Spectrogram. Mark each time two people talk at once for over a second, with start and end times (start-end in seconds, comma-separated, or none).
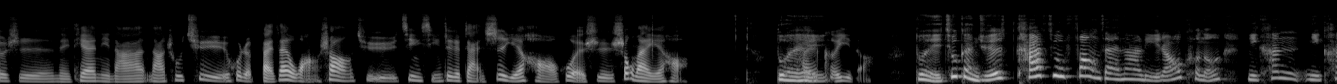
none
